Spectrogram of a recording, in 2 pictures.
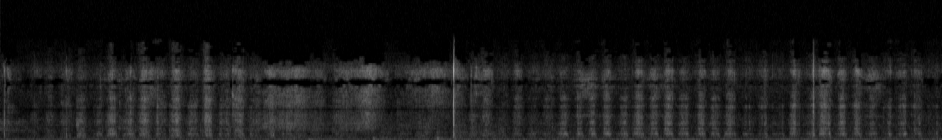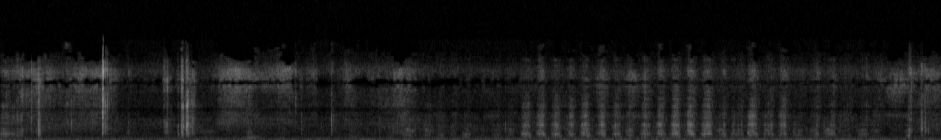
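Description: A metal bottle opener scraping the silver coating off a scratch-off lottery ticket in quick, rapid strokes, fairly faint, with a few sharper ticks.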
